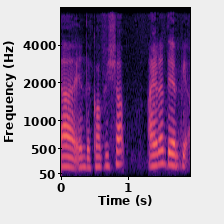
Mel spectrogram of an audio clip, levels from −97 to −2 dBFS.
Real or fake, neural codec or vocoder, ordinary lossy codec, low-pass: fake; codec, 16 kHz, 1.1 kbps, Voila-Tokenizer; none; 7.2 kHz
